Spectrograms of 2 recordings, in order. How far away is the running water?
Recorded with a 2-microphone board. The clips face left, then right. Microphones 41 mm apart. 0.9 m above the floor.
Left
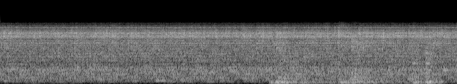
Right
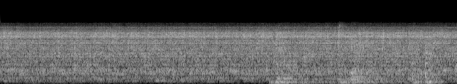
About 1.8 m.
